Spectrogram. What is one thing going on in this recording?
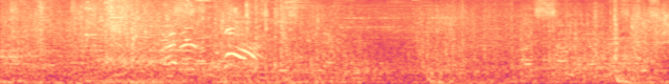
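Game spell effects whoosh and crash in a battle.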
